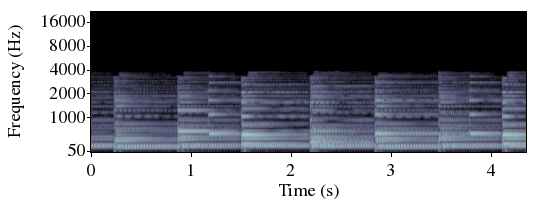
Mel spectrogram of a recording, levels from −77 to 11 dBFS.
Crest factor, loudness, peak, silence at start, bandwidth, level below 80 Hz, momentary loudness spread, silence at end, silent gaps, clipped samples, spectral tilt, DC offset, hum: 16 dB; -20 LUFS; -4 dBFS; 0 s; 4 kHz; -54 dBFS; 6 LU; 0 s; none; under 0.1%; -11 dB/octave; under 0.1%; none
